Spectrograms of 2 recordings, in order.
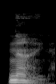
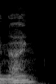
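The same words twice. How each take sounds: First: Nine read flat with a falling close; Nine announced, settling down at the end; chapter title. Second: Nine asked with a rising question tune; Nine lifted at the end, a calling question. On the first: A narrator's reading. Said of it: "Chapter twenty-four". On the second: Acted. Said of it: "What can I do for you".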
